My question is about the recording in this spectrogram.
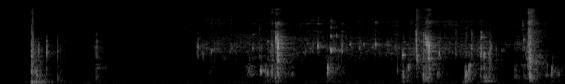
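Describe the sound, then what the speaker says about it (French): Water pours into a glass in a splashy, trickling stream lasting a few seconds, preceded by light clinks of the glass and bottle, close and fairly quiet, with no talking. "Permettez-moi de boire un peu d'eau."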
